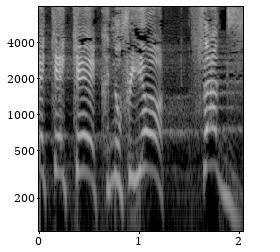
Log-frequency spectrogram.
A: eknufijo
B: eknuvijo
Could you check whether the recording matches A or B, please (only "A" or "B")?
A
